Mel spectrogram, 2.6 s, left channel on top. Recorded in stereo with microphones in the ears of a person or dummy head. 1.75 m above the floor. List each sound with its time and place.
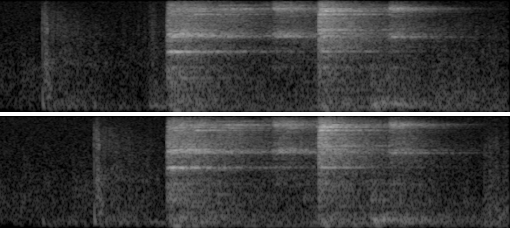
0.8 s keys jangling: centre (ahead or behind), 1.1 m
